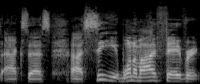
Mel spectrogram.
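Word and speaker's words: AXS: he's the stuff on access a excess but this pronounced access see one of my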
